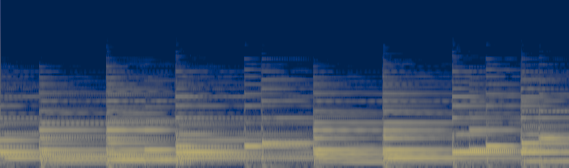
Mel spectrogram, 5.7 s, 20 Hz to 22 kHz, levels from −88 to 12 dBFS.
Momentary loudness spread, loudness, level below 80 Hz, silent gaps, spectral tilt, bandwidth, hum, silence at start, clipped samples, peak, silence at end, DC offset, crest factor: 5 LU; -21 LUFS; -52 dBFS; none; -10.5 dB/octave; 5.2 kHz; none; 0 s; under 0.1%; -6 dBFS; 0 s; under 0.1%; 14 dB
